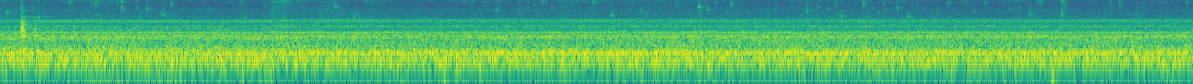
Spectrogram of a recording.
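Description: Steady running water and a low mechanical hum fill the room, with no animal voice heard.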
